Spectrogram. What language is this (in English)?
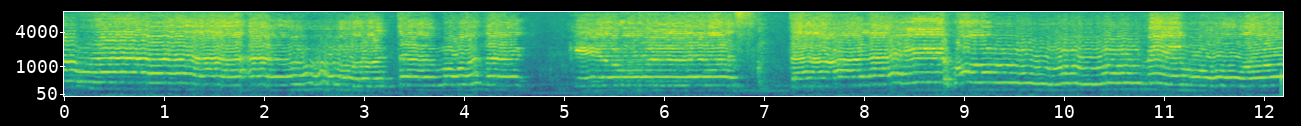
Arabic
